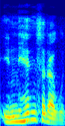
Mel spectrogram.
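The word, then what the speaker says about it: enhancer: 어떤 데는 인핸서라고 되어 있는데 뭐 이거는 우리 발음의 차이니까 영어는 E-N-H-A-N-C-E-R 엔핸서입니다.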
